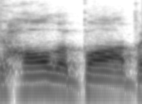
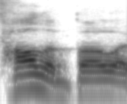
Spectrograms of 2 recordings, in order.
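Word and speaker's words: Holobaugh: I've been saying his name wrong for years. I guess I've always said Hollebaugh, but it's Hollebo apparently. That's the pronunciation.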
